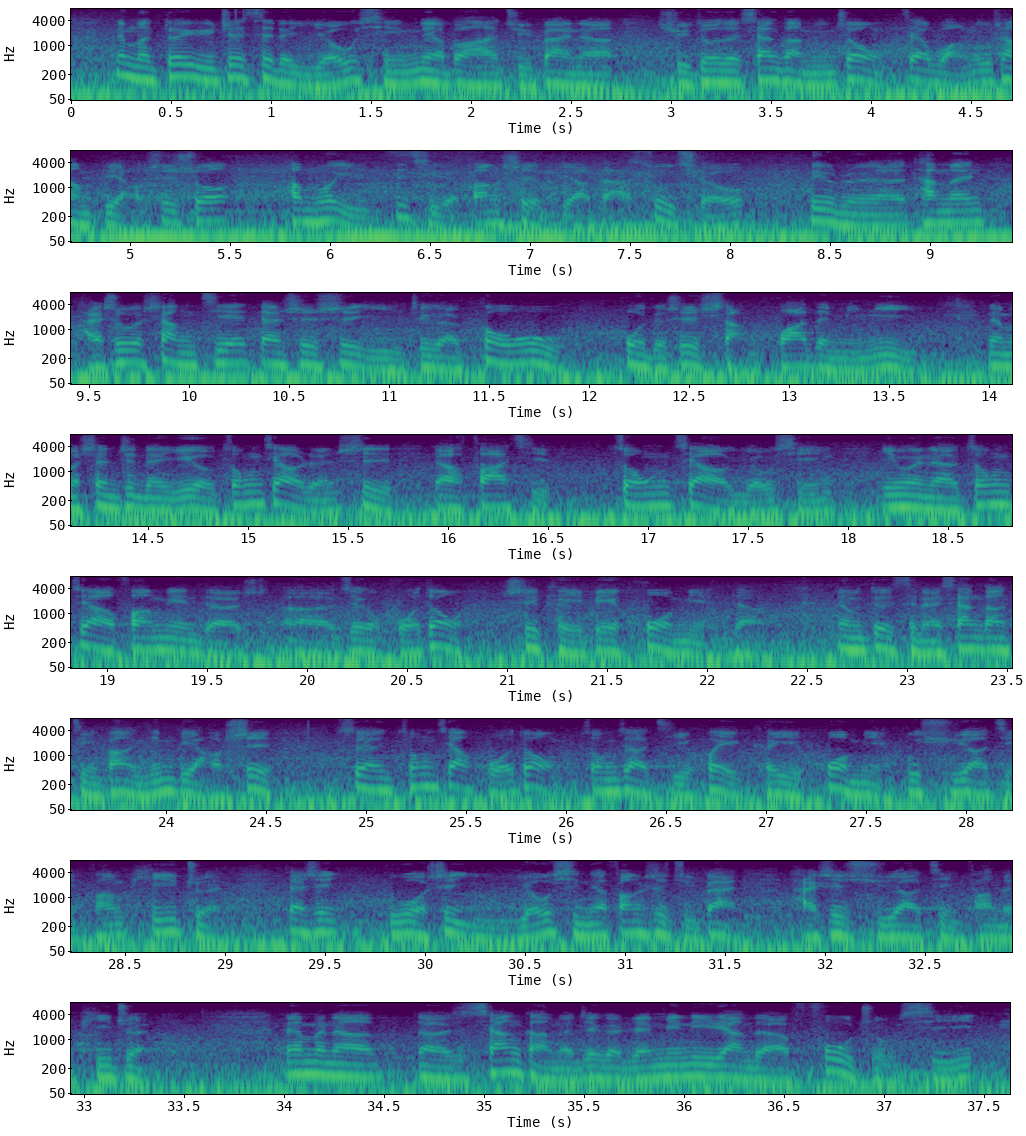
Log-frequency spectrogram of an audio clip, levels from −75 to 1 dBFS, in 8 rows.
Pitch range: 90-130 Hz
